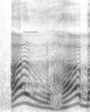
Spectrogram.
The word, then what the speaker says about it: اذهب: اس کو درست تلفظ سے سیکھنا ہے. کیا؟ اذهب. اذهب حمزہ کی ادائیگی اذهب، اذهب ذال کی ادائیگی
